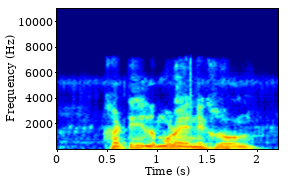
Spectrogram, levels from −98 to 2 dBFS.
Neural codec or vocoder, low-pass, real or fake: codec, 16 kHz, 4 kbps, X-Codec, HuBERT features, trained on general audio; 7.2 kHz; fake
